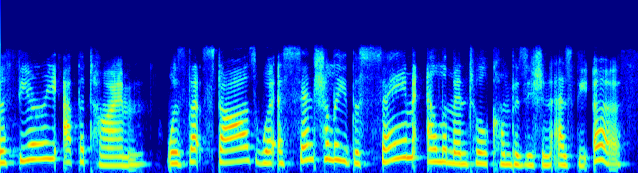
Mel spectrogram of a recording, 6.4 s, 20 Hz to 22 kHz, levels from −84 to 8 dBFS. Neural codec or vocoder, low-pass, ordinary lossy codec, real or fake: none; 7.2 kHz; Opus, 16 kbps; real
